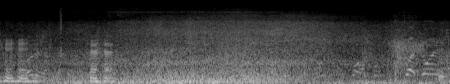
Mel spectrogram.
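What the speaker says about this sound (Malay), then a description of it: "Ombak besar-besar." Big ocean waves roll and break on a sandy beach at Pasir Panjang, Segari, a continuous loud wash of surf with gusty wind on the microphone and a few brief voices in the background.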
